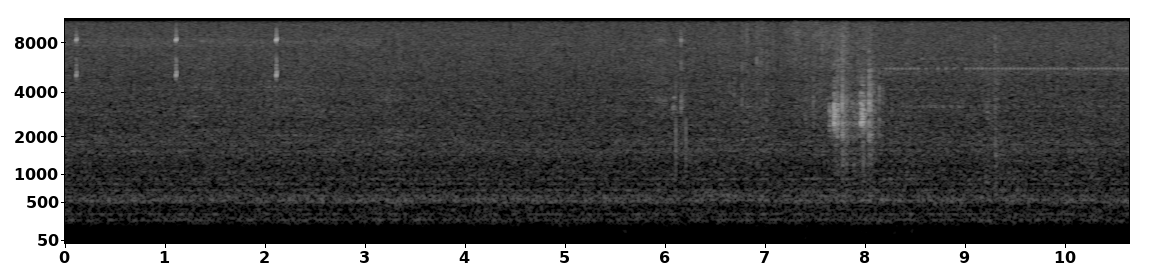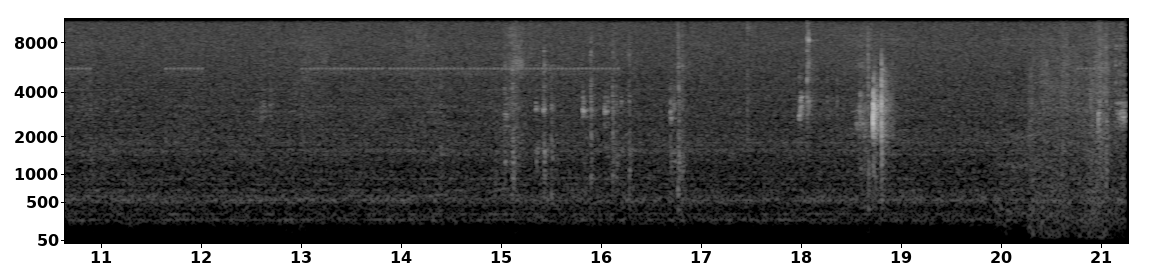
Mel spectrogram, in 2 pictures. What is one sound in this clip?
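Soft music plays steadily.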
